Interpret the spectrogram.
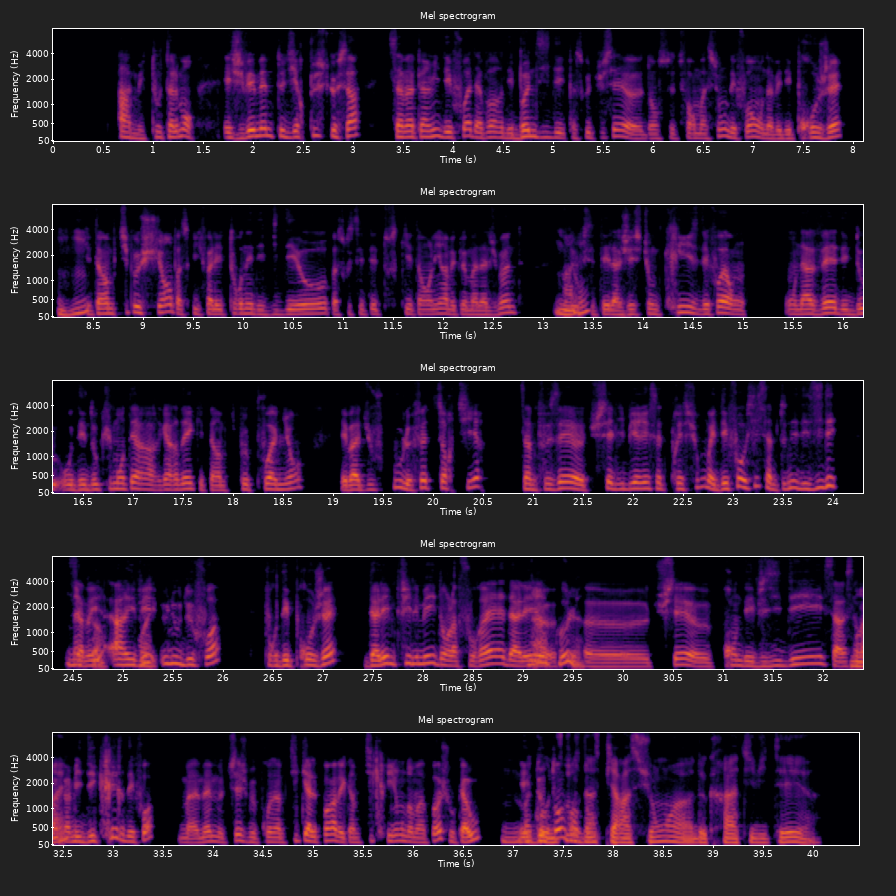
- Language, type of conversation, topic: French, podcast, Quel est l’endroit qui t’a calmé et apaisé l’esprit ?
- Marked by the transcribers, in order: stressed: "bonnes idées"; stressed: "projets"; stressed: "poignants"; anticipating: "ça me donnait des idées"; tapping; stressed: "d'écrire"; other background noise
